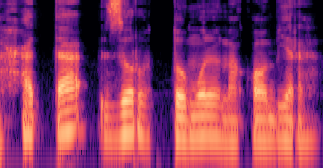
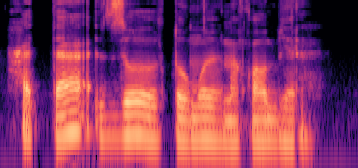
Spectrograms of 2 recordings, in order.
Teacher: Tadi rnya terdengar seperti huruf lam sehingga berbunyi hatta zultumul maqobir.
